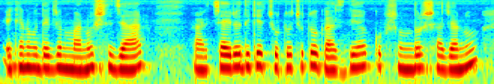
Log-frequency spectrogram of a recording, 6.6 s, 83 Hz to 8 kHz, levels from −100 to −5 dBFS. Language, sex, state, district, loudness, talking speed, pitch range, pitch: Bengali, female, Assam, Hailakandi, -15 LUFS, 125 wpm, 190-215 Hz, 205 Hz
